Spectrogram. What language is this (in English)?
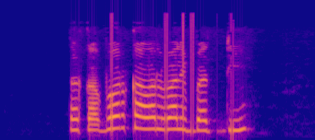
Pashto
